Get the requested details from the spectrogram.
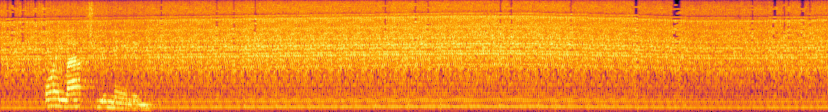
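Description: A game car's engine hums steadily.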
